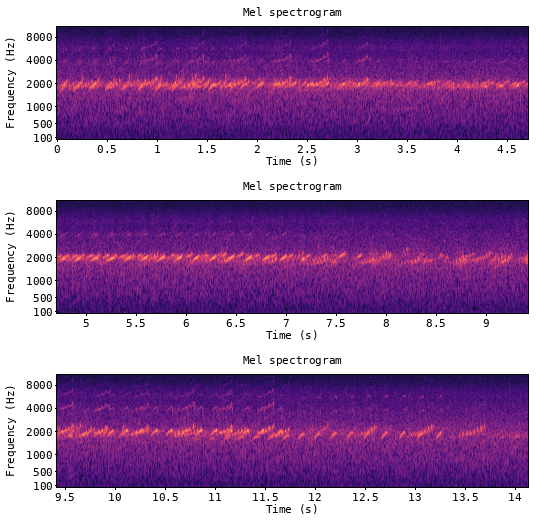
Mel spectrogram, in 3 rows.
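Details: Several Kajika frogs singing at night along a clear stream in Tokyo's Akigawa Valley, recorded on a ZOOM H6: rapid, bright trilling notes pulsing continuously over fourteen seconds, some overlapping callers, with a gentle babble of water behind.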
